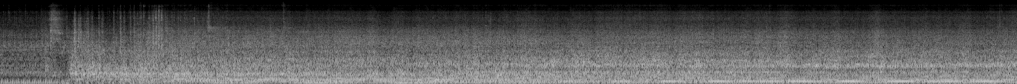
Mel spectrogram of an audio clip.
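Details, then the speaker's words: Lawnmower after clearing dirt from under the deck: after brief start-up clatter, a steady even hum at constant speed; runs good. "So we're gonna get ready to take this lawnmower outside, fire it up, run it. Everything runs good."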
